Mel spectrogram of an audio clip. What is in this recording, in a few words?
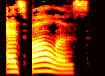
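"as follows", British English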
